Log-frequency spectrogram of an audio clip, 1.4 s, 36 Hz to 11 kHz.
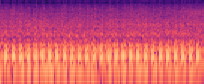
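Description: Suzuki DRZ400e motorcycle engine running low and steady on a muddy shakedown ride, a loud close rhythmic thump at a slow even pace.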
